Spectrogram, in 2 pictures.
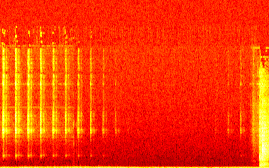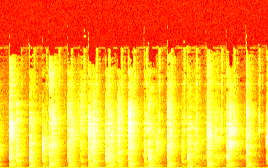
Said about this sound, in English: I know those footsteps were coming from this direction.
